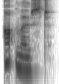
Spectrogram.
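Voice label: "utmost", British English; AmericanBritish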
